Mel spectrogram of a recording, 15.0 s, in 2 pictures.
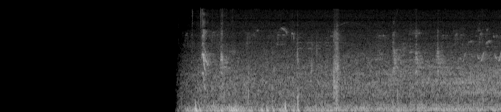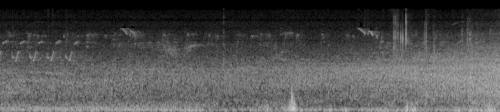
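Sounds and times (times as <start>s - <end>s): small birds chirping: 2.7s - 14.6s.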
